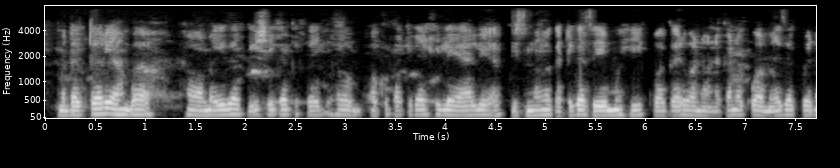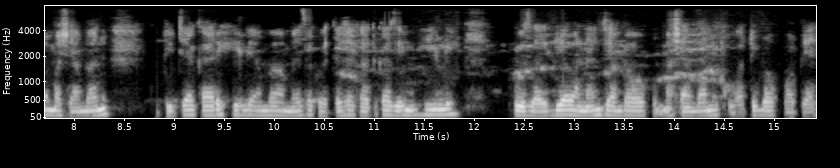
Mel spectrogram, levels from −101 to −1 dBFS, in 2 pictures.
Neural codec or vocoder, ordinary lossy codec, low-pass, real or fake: none; AAC, 48 kbps; 7.2 kHz; real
